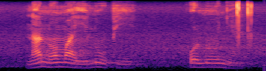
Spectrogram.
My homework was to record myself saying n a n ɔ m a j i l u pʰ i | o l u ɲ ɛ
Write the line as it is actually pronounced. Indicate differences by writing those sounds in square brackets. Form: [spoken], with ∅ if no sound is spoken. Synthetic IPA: n a n ɔ m a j i l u pʰ i | o l [uː] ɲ ɛ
